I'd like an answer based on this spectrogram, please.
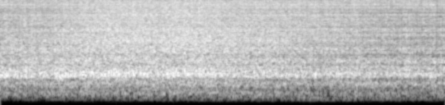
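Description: Handheld gas torch running with a steady hiss of flame, heating a ring terminal as solder is melted into it.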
